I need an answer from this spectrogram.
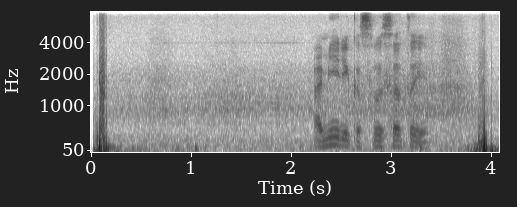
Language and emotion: Russian, neutral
